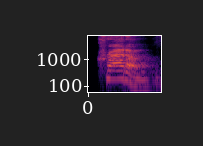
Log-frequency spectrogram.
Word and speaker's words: kratom: Kratom, sometimes pronounced kratom.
